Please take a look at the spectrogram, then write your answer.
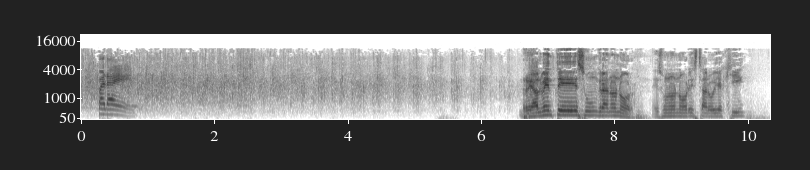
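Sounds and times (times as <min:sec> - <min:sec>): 
audience applause: 0:00.0 - 0:07.2
speech: 0:00.3 - 0:00.9, 0:06.6 - 0:10.1.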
